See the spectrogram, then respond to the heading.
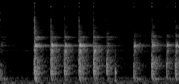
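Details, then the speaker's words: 1976 Fender Bassman 100 tube amp on the bench: about ten sharp taps in under two seconds, each coming through the amp with a bright ringing ping; both pots microphonic (and noisy), to be repaired along with a recap. "The pots are noisy. Sounds like we have a little bit of a microphonic pot."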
